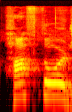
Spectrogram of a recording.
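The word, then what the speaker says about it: Hafþór: The pronunciation, by the way, of this man's incredibly super Icelandic name is Hofthor Julius Bryson. Or Thor. – That can't be right. – Bjornsson. Sorry, Bjornsson.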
